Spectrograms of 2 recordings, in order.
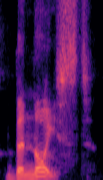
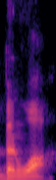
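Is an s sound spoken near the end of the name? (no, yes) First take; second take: yes; no. First: The name has an s sound near the end. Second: The name ends without an s sound. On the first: The speaker calls it right. "her name is pronounced Benoist" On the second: The speaker calls it wrong. "that's how I read that"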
